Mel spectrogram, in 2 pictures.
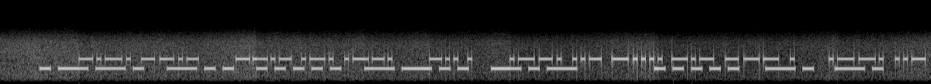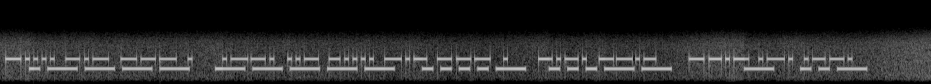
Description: Morse code, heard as two keyed tones. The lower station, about 13 wpm, 740 Hz: PD5ZK 5NN 1043 TU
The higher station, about 29 wpm, 1230 Hz: CQ QRP DE PU6KOE PU6KOE PU6KOE CQ QRP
